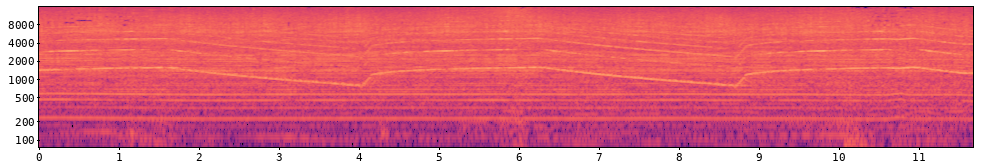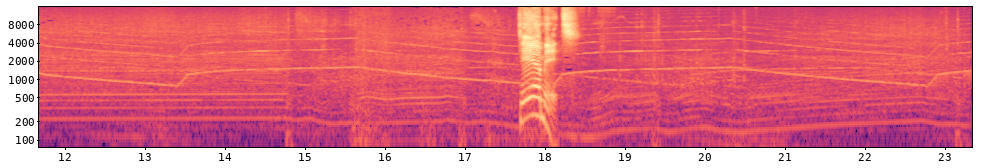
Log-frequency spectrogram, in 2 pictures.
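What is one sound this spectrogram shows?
A car engine revs up and down again and again as it shifts through gears.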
